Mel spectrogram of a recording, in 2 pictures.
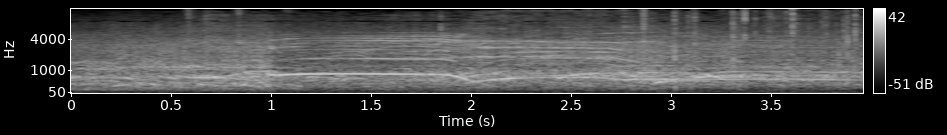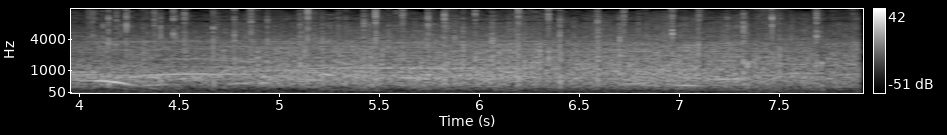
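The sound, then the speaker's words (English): A crowd at a live event boos and jeers while a man is escorted out. The loud, sustained roar of many voices carries scattered shouts and whistle-like whoops throughout. “He gets escorted out. Nice. What? And they're booing him.”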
